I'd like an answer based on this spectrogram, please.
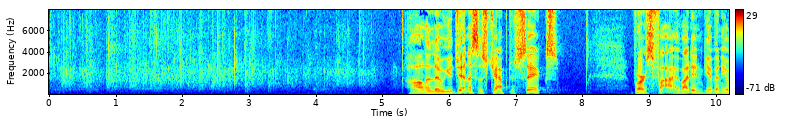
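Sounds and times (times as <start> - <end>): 
audience clapping hands: 0.0 - 5.7
speech: 5.4 - 7.7, 8.8 - 10.1.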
